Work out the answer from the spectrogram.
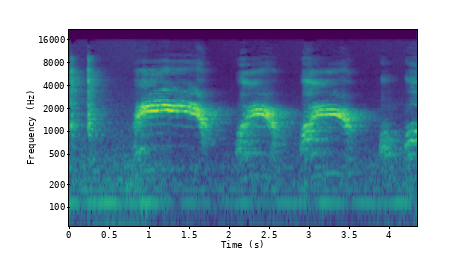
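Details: African grey parrot in Riyadh, a large bird said to recite the Quran's Al-Fatiha and praise God often: drawn-out, nasal, voice-like syllables in three long phrases with pauses, recorded indoors.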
